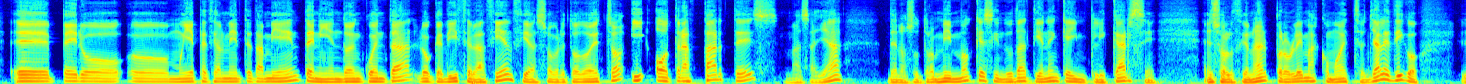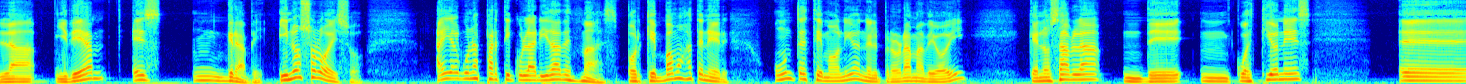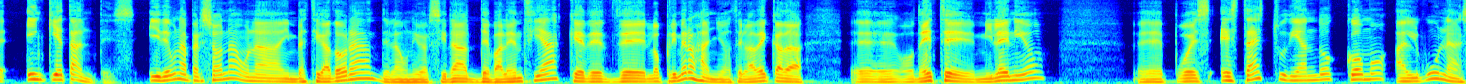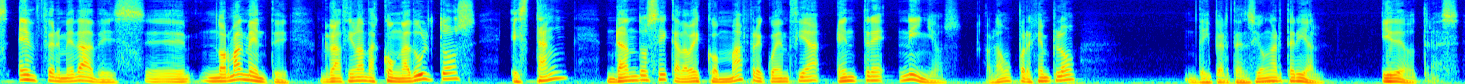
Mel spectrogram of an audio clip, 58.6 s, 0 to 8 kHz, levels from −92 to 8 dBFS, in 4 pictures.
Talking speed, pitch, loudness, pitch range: 125 wpm, 110 Hz, -18 LUFS, 95-140 Hz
